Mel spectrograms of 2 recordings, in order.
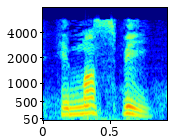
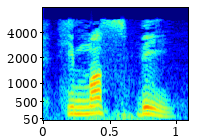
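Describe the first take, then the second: The two takes are said the same way.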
